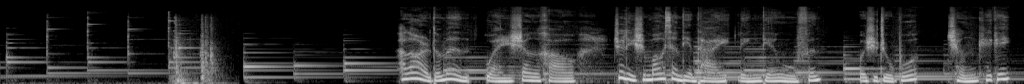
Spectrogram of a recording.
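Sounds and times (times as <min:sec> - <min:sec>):
door opening sound effect with chime notes: 0:01.7 - 0:02.3
speech: 0:04.0 - 0:10.2.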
